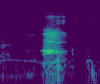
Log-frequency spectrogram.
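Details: Labrador Retriever during obedience training, giving a single short bark of about a quarter second with harmonic, mid-pitched tone, followed by a faint softer sound; otherwise a quiet background.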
